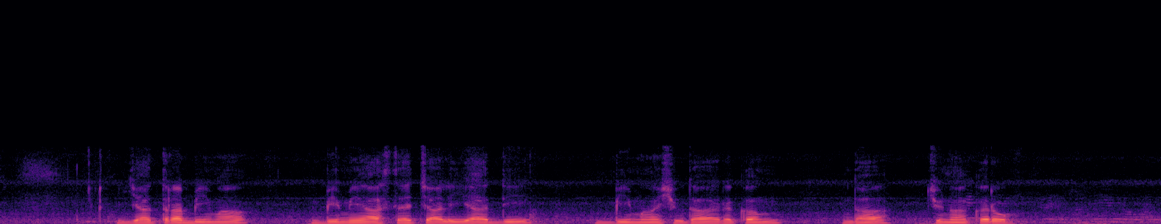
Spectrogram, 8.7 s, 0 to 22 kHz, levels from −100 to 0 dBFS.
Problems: constant background noise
